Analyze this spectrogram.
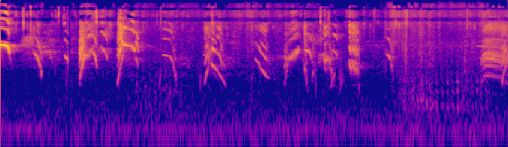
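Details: Parrots chirping: a rapid series of short, sharply falling and rising whistled notes with harmonics, several overlapping birds, a few buzzy squawks near the end.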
